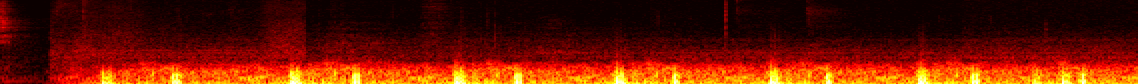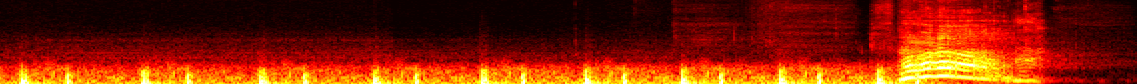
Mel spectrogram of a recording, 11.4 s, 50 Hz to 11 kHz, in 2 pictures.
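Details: Fictional short film: doctor examining a patient, steady strong low heartbeat thumps about 140 a minute ending in a brief tonal whine; simulated rapid heartbeat.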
